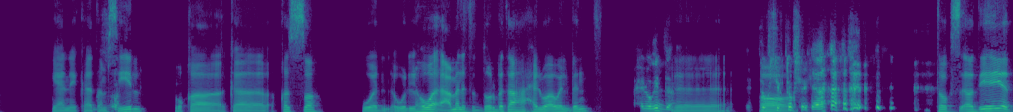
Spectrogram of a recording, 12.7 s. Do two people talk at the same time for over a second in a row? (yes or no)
no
